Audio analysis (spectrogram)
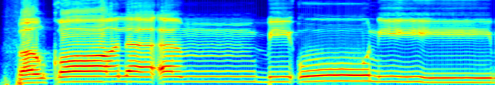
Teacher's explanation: نون ساکن اور تنوین کے بعد با آ جائے، تو یہاں پر نون ساکن ہے، اس کے بعد با ہے، تو نون ساکن کو ہم میم کے ساتھ چینج کر دیتے ہیں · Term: اقلاب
